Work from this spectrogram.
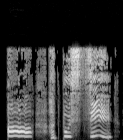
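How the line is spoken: Terrified howl. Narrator (Russian): взвыла с ужасом

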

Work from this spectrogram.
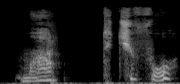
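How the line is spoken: Anxious whisper. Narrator (Russian): тревожным шепотом спросила Талья

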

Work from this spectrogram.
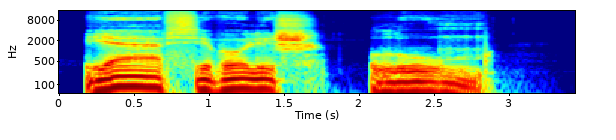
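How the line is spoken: Slow, old man. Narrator (Russian): медленно произнес старик

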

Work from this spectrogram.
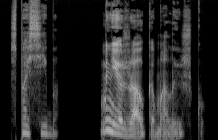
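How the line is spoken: Heavy sigh. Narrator (Russian): тяжело вздохнула тетя Венера

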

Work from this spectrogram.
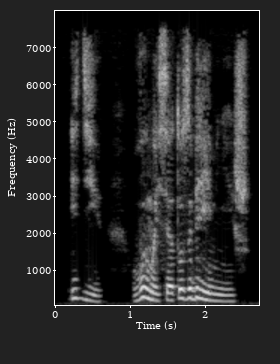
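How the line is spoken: Hoarse wheeze. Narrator (Russian): просипел Геннадий

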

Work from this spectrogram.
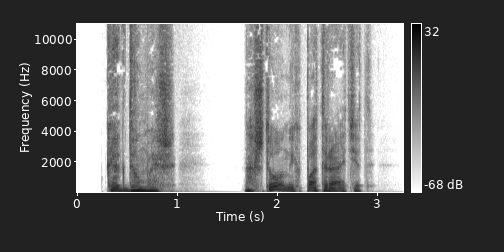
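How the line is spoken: Quiet question. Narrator (Russian): тихо спросила Валерия

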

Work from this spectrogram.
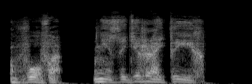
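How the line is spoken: Hissed into ear. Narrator (Russian): прошипела Света мне на ухо

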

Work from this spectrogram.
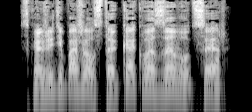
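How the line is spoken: Loud question. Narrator (Russian): громко спросил полицейский

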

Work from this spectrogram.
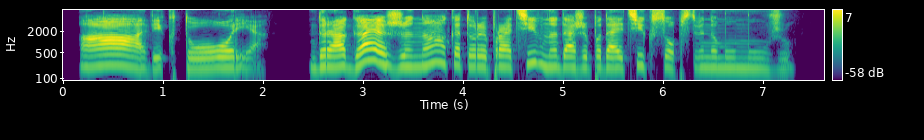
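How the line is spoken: Drunken drawl. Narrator (Russian): пьяно протянул Верд

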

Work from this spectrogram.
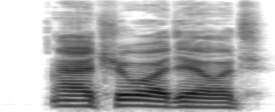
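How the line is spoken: Snorting. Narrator (Russian): хмыкнул Василий

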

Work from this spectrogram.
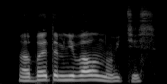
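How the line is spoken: Amused snort. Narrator (Russian): хмыкнул директор

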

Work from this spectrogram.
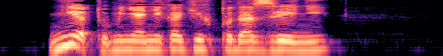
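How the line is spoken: Near-falsetto shout. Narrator (Russian): Почти фальцетом прокричала

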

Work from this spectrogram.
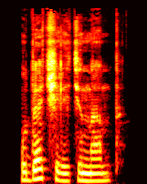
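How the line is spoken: Gentle. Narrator (Russian): мягко сказала она

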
